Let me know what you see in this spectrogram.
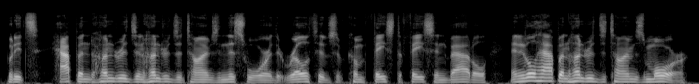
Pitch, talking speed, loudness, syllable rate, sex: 115 Hz, 230 wpm, -24 LUFS, 6.1 syllables/s, male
